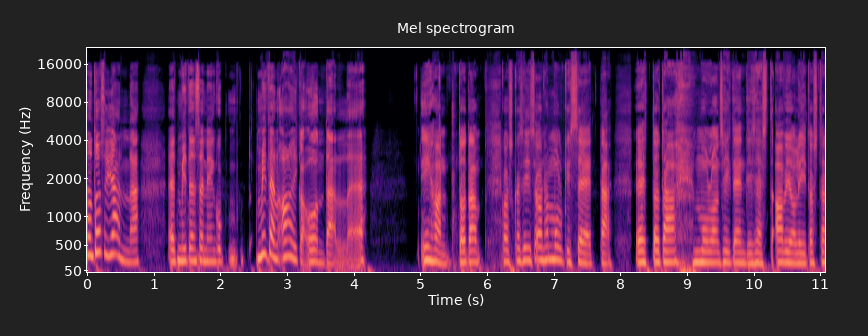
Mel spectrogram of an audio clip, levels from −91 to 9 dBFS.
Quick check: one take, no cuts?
no; 2 cuts; at 6.2 s, 8.1 s

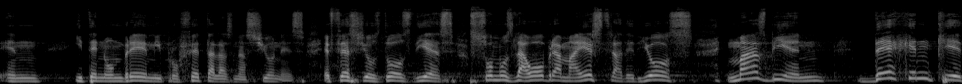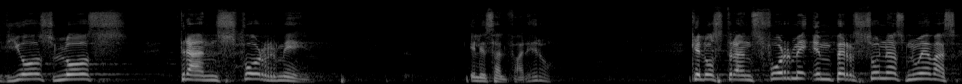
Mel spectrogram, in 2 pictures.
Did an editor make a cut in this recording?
yes; 2 cuts; at 4.7 s, 7.3 s

